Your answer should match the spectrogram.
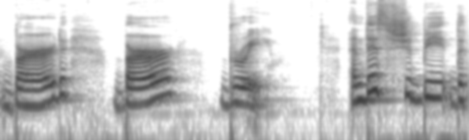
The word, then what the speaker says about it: Burberry: say Bri B Bri so that U is silent now in American English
